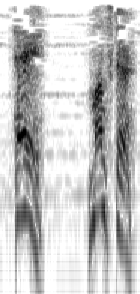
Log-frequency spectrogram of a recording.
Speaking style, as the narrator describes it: he shouted, his hands cupped around his mouth

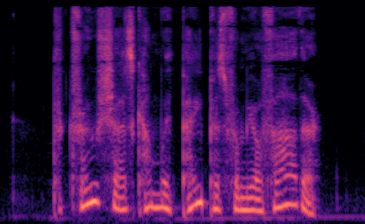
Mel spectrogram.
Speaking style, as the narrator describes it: whispered the maid

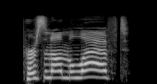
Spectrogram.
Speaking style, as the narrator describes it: I called out

